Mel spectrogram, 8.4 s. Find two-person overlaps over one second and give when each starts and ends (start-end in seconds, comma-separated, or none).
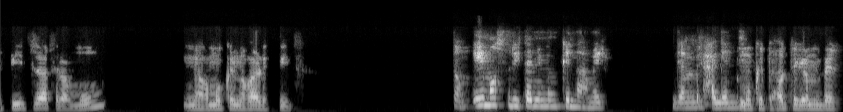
none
